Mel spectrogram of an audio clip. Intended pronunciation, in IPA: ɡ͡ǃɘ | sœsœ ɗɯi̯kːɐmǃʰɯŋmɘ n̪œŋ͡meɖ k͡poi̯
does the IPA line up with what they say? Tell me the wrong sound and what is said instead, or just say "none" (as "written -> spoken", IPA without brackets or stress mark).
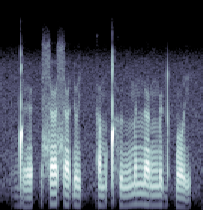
none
